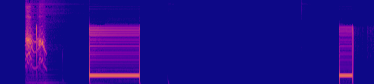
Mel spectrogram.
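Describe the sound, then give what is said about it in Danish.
A telephone ringback tone sounds while a call to Rasmus Paludan goes through: a steady mid-pitched electronic tone lasting about a second, then a long silence, then the same tone again, briefly. A short raspy chirp comes first. “Vil du så være venlig at ringe til Rasmus Paludan?”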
